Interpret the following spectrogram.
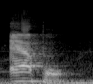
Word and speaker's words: Apple: Repara que a palavra Apple termina com E. Só que lembra que as palavras que terminam com E, a gente não pronuncia o E? Pois é como se elas terminassem com L.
